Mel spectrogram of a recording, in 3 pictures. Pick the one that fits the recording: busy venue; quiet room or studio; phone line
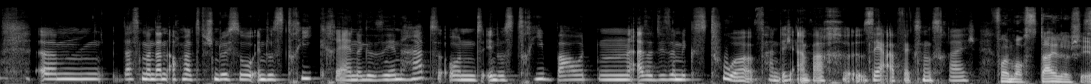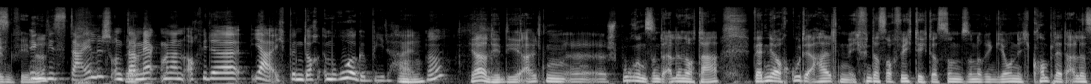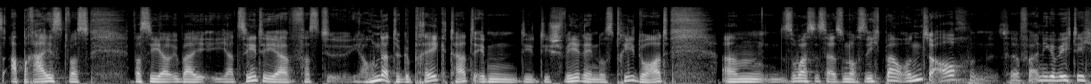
quiet room or studio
